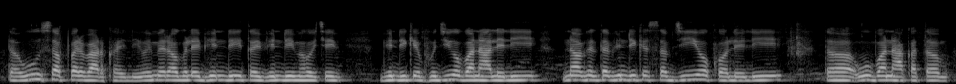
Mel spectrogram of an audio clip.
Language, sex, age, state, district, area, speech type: Maithili, female, 30-45, Bihar, Muzaffarpur, rural, spontaneous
